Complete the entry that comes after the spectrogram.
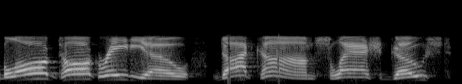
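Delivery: drawn out, every syllable clear; slow repeated address. Real, not acted. Host repeating his website, slow and deliberate. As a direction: spell it out slowly for listeners.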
